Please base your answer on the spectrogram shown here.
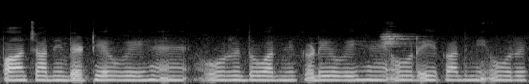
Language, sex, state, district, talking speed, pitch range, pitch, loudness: Hindi, female, Haryana, Jhajjar, 170 wpm, 195-200 Hz, 200 Hz, -18 LUFS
